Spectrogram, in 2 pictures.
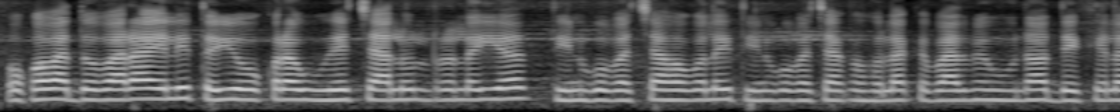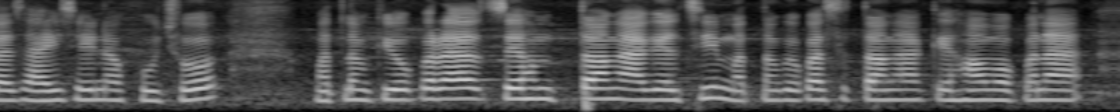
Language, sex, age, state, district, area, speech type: Maithili, female, 45-60, Bihar, Sitamarhi, rural, spontaneous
